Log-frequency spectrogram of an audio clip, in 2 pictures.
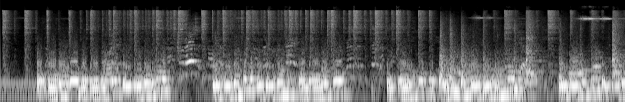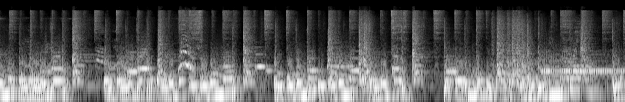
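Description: Band playing an instrumental R&B groove without vocals: a drum kit's kick and snare keep a steady beat over a bass line moving in stepped notes.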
